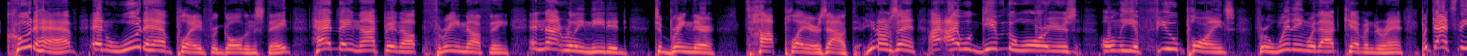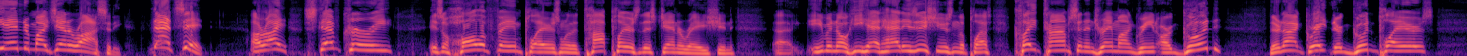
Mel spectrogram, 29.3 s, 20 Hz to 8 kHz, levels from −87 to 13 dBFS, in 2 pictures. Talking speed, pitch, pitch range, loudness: 200 wpm, 205 Hz, 170-240 Hz, -20 LUFS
